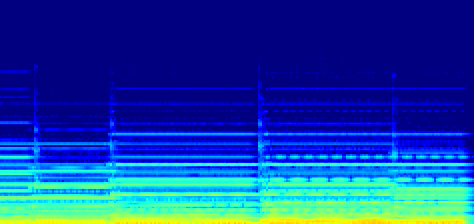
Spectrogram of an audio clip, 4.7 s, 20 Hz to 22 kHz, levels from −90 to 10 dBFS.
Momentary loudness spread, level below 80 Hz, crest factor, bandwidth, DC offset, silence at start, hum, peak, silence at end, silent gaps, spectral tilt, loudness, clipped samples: 4 LU; -36 dBFS; 14 dB; 9.4 kHz; 0.1%; 0 s; none; -10 dBFS; 0 s; none; -6 dB/octave; -24 LUFS; under 0.1%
